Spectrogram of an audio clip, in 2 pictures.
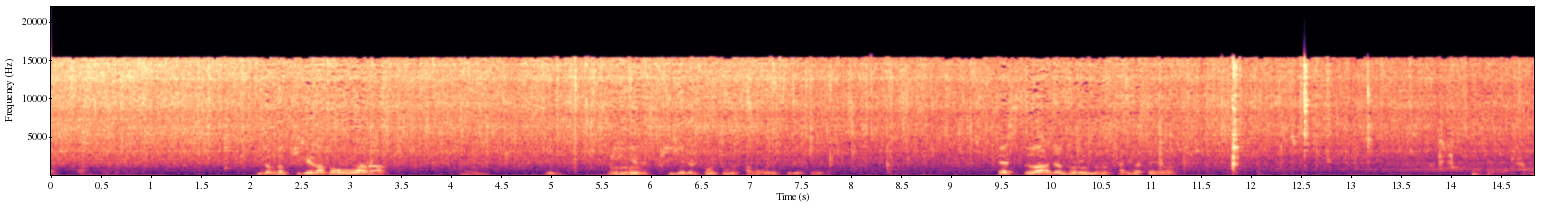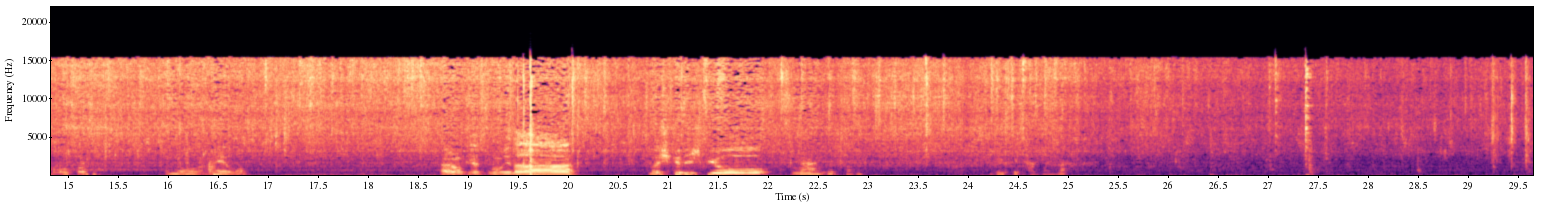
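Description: Metal tongs scrape and clink on a grill pan.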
